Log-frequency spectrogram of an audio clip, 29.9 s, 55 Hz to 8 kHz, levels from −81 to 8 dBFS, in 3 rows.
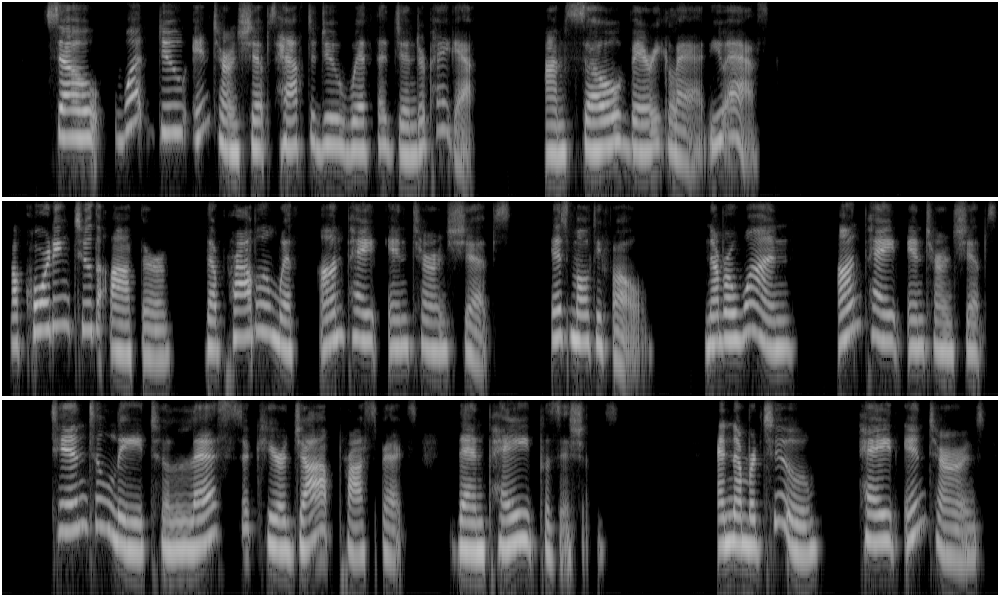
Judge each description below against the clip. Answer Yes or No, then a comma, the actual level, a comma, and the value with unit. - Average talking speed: No, slow, 100 wpm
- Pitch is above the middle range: Yes, high, 195 Hz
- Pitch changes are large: No, average, 4.6 semitones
